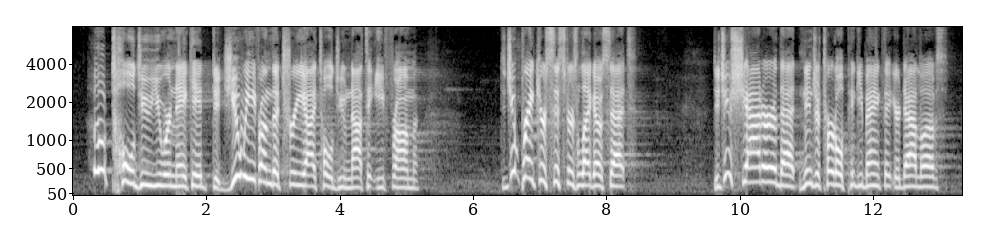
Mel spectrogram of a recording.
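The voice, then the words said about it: Scolding parent voice. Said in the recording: “in my parenting voice”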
